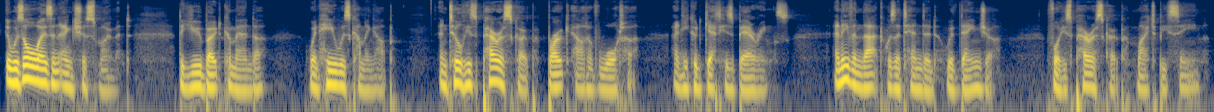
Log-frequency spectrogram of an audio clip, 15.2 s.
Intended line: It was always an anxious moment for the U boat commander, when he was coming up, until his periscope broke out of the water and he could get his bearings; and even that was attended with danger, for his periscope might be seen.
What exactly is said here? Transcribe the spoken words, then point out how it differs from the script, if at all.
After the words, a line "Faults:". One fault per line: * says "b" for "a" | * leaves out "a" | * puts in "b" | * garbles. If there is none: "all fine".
It was always an anxious moment the U boat commander, when he was coming up, until his periscope broke out of water and he could get his bearings; and even that was attended with danger, for his periscope might be seen.
Faults:
* leaves out "for"
* leaves out "the"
